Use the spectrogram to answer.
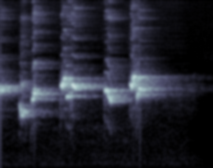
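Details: Sooty-headed bulbul singing a rapid-fire ropel song full of varied phrases, kept as a master recording for training captive birds. Four quick bursts of clear, liquid whistled notes rise and fall within two seconds, with no other sounds.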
